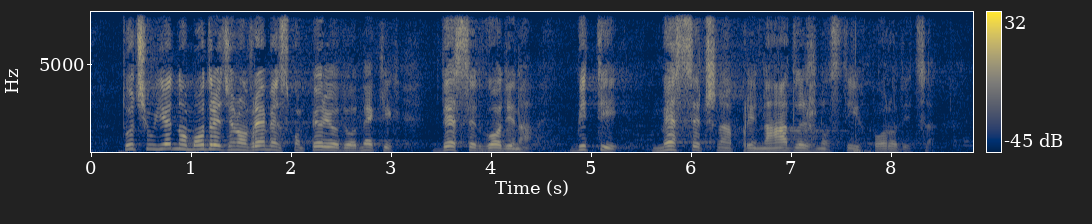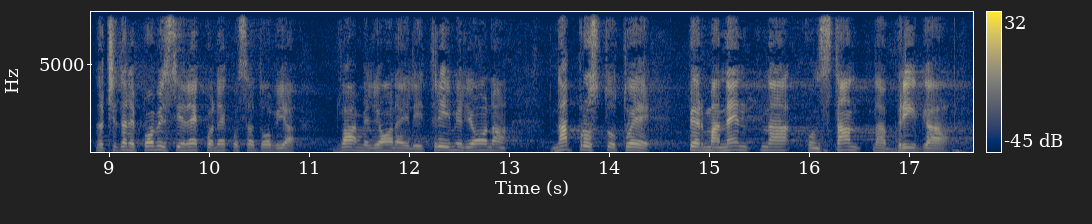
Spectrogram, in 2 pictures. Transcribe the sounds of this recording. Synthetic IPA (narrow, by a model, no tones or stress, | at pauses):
t̪oːt͡ɕeujed̪no̞mo̞d̪ɾe̞d͡ʑe̞nomvɾe̞mensko̞mpe̞ɾio̞d̪uod̪ne̞kix | d̪e̞set̪ɡo̞d̪ina̰ | bit̪i | me̞set͡ʃnapɾinaːd̪le̞ʒno̞st̪t̪iːxpo̞ɾo̞d̪it̪sa̰ | znaːt͡ʃid̪ane̞po̞misline̞ko̞ne̞ko̞sad̪o̞bija | d̪ʋaːmilio̞ːnailit̪ɾiːmilio̞ːna | napɾo̞st̪o̞t̪oːje | peɾmane̞nt̪nako̞nst̪ant̪nabɾiɡa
